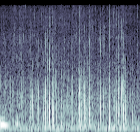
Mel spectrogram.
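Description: Steady rain falling on a hard surface, with dense irregular patter and scattered louder drops, continuous throughout and moderately loud, with no voices.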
